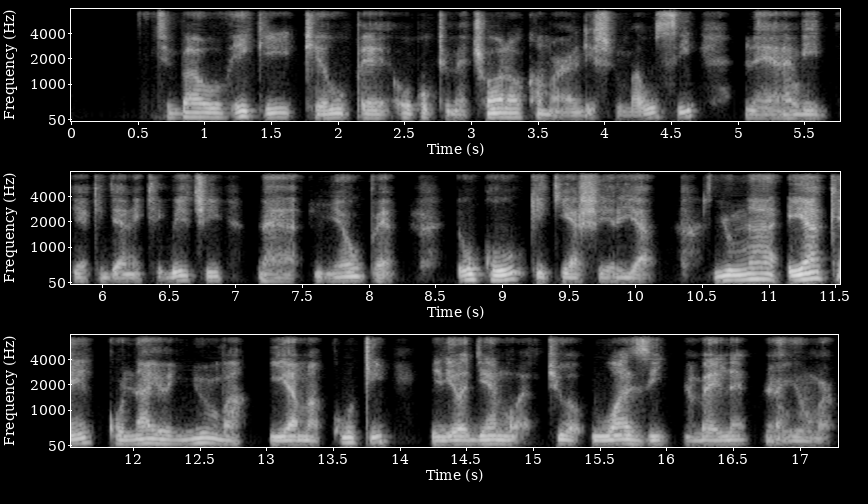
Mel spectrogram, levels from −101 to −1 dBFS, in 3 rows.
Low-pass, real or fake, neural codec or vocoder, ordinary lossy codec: 7.2 kHz; fake; codec, 16 kHz, 1.1 kbps, Voila-Tokenizer; Opus, 64 kbps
